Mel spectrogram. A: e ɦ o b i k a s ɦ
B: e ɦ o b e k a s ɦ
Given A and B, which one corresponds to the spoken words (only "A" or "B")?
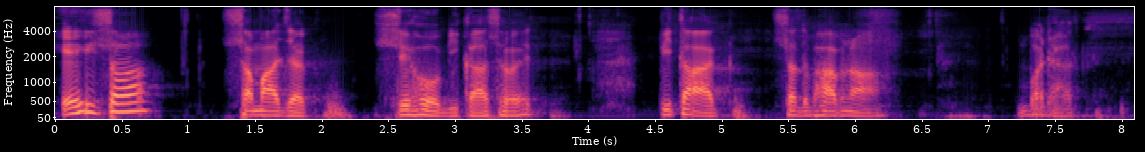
A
